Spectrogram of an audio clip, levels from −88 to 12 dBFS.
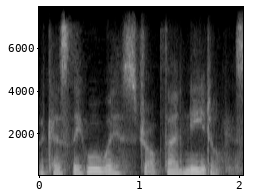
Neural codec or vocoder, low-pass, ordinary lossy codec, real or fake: codec, 16 kHz, 0.3 kbps, FocalCodec; 7.2 kHz; Opus, 32 kbps; fake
